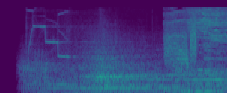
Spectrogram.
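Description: Intro music of a logo animation, with a few high gliding tones early and a swelling whoosh coming in near the end.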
